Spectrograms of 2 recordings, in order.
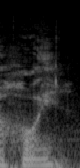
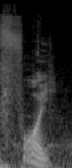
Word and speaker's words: Hoy: A hoy. Shorter delivery from Gibson, played towards the cover area. A hoy. It's not a foy. No, there's a hoy. There's a hoy, is there?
